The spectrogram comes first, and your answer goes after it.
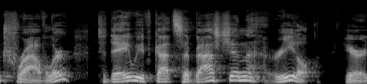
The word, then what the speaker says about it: Riedel: Today, we've got Sebastian Riedel here. Did I say that right, Sebastian? Yeah, that's good.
